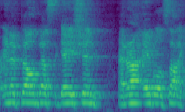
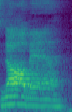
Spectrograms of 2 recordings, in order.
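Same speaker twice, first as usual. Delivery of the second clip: usual speaking voice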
